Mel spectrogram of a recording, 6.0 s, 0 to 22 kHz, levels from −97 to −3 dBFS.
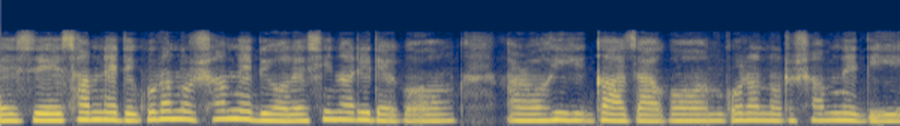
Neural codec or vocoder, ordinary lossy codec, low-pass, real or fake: codec, 16 kHz, 4 kbps, FreqCodec, smaller model; none; none; fake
